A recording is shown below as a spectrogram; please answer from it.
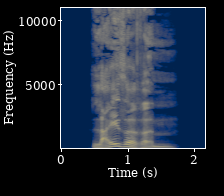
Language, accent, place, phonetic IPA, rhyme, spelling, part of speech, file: German, Germany, Berlin, [ˈlaɪ̯zəʁəm], -aɪ̯zəʁəm, leiserem, adjective, De-leiserem.ogg
- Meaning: strong dative masculine/neuter singular comparative degree of leise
